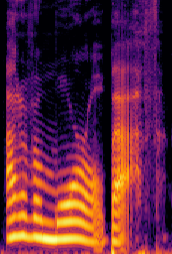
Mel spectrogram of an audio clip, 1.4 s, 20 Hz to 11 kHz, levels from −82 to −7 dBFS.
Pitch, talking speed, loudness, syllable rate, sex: 220 Hz, 210 wpm, -14 LUFS, 4.7 syllables/s, female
